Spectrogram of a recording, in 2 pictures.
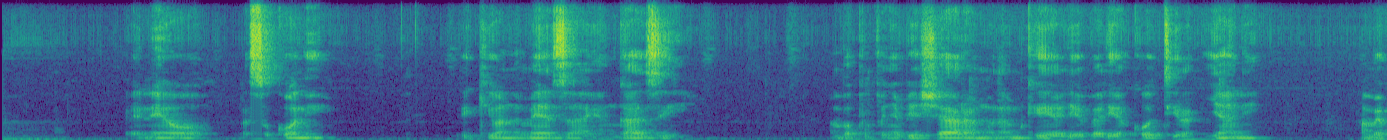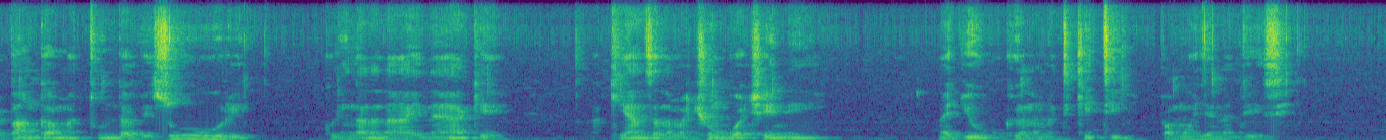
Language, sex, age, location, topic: Swahili, male, 25-35, Dar es Salaam, finance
